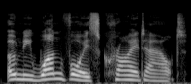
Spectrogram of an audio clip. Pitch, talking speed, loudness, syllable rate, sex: 210 Hz, 155 wpm, -19 LUFS, 4.6 syllables/s, female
